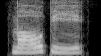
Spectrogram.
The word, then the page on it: 毛笔: máo bǐ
